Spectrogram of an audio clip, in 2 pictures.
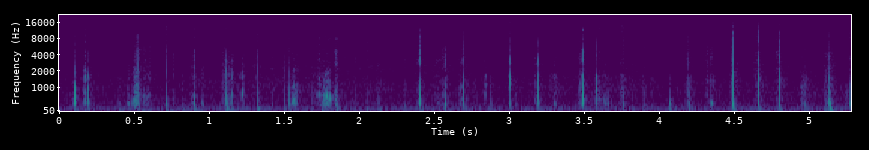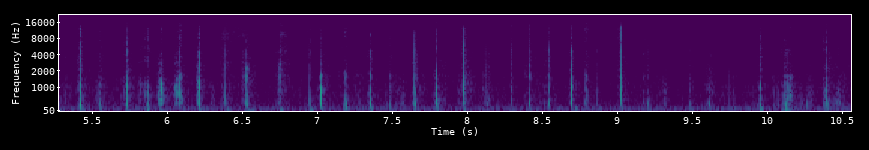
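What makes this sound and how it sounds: Fingertips and nails rapidly scratch, tap and rub the face of a large, hollow brown leather bag. The result is a quiet, steady run of dry, short clicks and soft scratchy taps with almost no ring, centered in the low mids with brief bright edges.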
